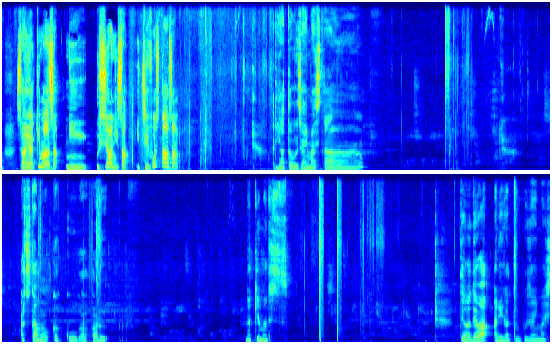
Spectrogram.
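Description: A young woman speaks softly and playfully close to a phone microphone, in bursts with pauses.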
